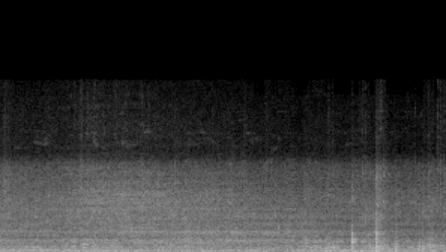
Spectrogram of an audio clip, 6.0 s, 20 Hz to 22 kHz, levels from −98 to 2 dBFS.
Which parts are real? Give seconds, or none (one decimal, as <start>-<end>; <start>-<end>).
0.0-6.0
